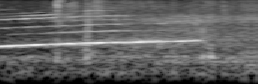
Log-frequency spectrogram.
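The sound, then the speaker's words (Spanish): A Guardia Civil police car with its lights on sounds its siren, wailing over steady road and engine rumble, its tone gliding slowly upward as the car approaches and passes, loud, with no one speaking. “Venía un coche de la Guardia Civil con las luces, estaba oyendo la sirena, no sabía por dónde venía, no sabía tampoco si era un policía, ambulancia, algo ha debido de pasar porque viene otro detrás.”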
